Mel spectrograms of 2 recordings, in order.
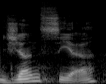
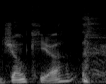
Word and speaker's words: juncea: okay well no it's called strelitzia juncea because they don't want to sound like junk eeeh which is how it's spelled and it is the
